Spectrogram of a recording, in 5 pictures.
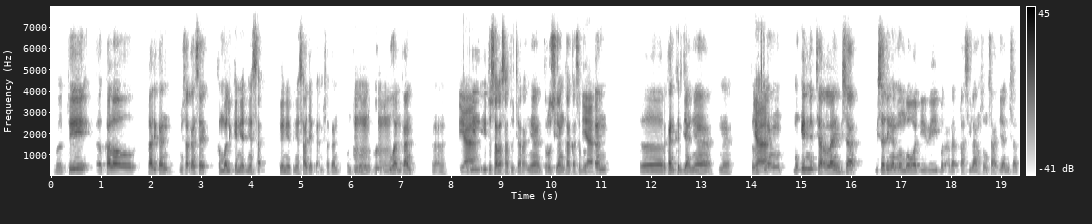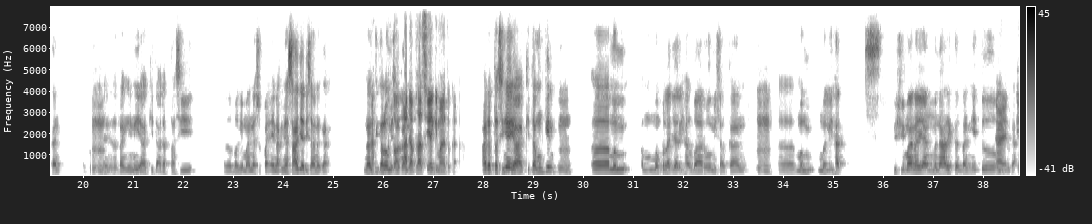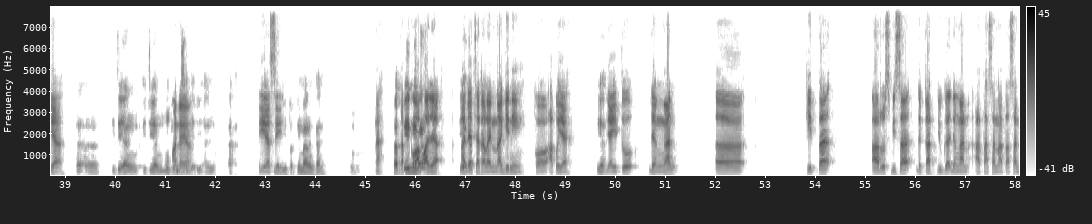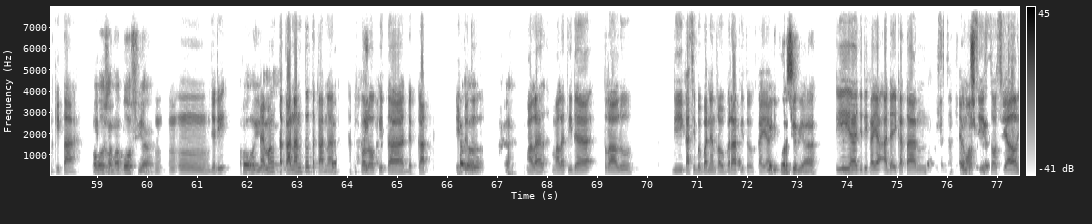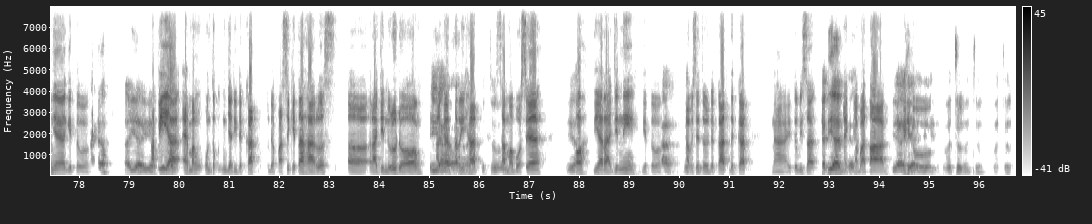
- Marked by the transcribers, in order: unintelligible speech; other background noise; laughing while speaking: "Oh"; unintelligible speech; chuckle; chuckle; chuckle; chuckle
- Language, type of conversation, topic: Indonesian, unstructured, Apakah Anda lebih memilih pekerjaan yang Anda cintai dengan gaji kecil atau pekerjaan yang Anda benci dengan gaji besar?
